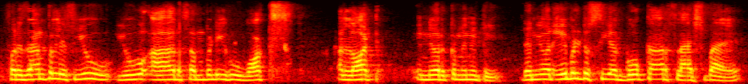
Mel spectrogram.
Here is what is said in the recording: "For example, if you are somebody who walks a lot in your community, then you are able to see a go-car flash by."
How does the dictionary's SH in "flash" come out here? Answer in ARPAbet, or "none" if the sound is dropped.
SH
